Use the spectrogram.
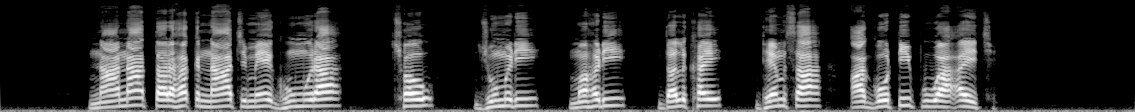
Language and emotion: Maithili, neutral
